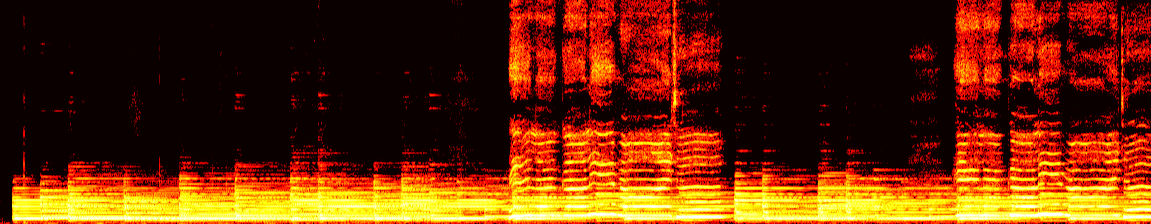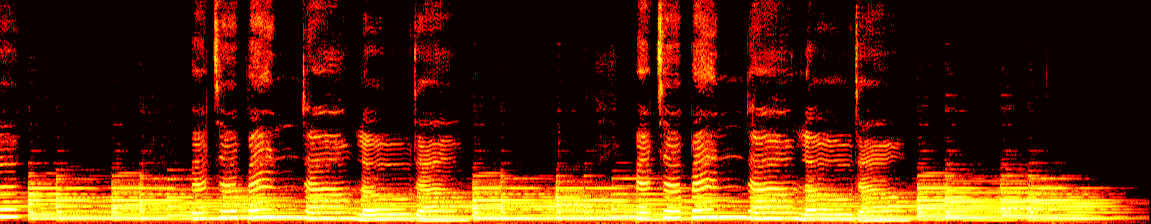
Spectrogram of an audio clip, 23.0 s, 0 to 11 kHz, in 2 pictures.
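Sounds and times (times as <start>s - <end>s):
piano playing a call: 0.0s - 23.0s
person singing a song with piano accompaniment: 0.3s - 7.8s, 9.0s - 12.1s, 13.3s - 16.4s, 17.6s - 20.8s.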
